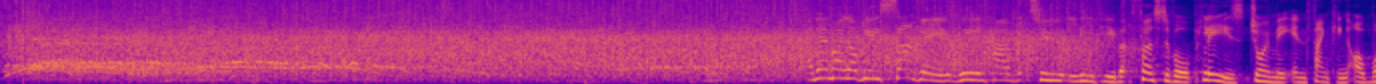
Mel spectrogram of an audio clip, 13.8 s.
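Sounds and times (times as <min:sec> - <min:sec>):
audience applause: 0:00.0 - 0:11.4
speech: 0:08.2 - 0:13.7.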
